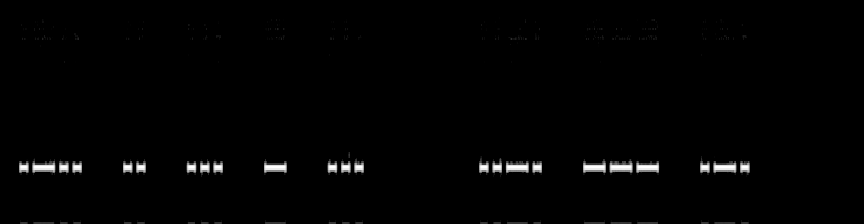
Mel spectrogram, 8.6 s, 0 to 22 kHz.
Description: Morse code, heard as a keyed tone, about 18 wpm, spaced as for 12 wpm, 1000 Hz. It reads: LISTS FOR
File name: qotdfiles / 12wpm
